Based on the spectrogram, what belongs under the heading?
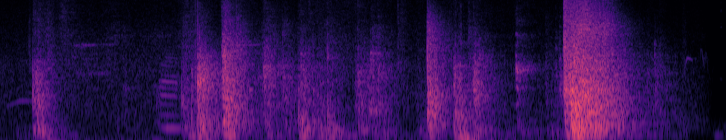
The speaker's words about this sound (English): And then, like huffs and like slams the door.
